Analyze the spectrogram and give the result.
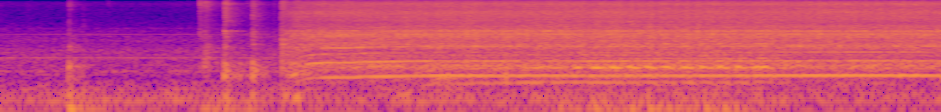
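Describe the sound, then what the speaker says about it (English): A kitchen blender whirs into a steady, loud high-pitched drone blending an olive oil sauce, kicking on after a few faint clicks and running continuously to the end. "then we'll run this through the blender real quick"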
